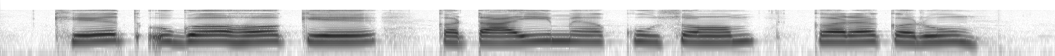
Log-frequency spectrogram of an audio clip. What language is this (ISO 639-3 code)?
mag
